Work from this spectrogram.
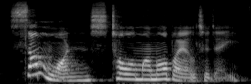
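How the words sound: The word someone carries the main stress. The focus is on who took the phone. "by stressing the subject, I mean someone"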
